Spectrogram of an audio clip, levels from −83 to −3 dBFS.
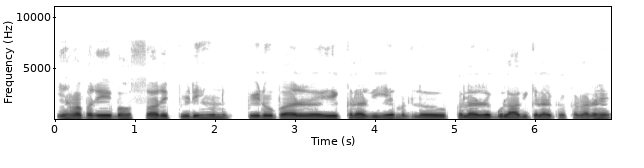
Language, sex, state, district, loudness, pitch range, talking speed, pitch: Hindi, male, Chhattisgarh, Korba, -22 LUFS, 115-130 Hz, 165 wpm, 120 Hz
